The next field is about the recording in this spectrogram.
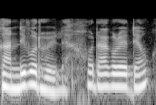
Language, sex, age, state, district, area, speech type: Assamese, female, 30-45, Assam, Charaideo, rural, spontaneous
